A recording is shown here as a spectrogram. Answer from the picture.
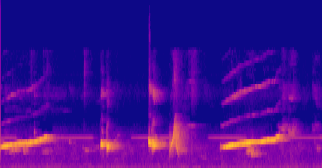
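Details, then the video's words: Oriental magpie-robin song played to encourage a quiet bird: a rising whistle, three short harsh rasping notes, then another long rising whistle, all loud and clear. "Siulan KACER untuk kacermu yang malas bunyi"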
